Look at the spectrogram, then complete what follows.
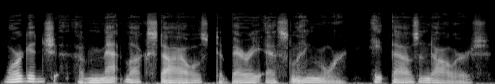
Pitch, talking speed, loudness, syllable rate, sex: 95 Hz, 135 wpm, -18 LUFS, 4.8 syllables/s, male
